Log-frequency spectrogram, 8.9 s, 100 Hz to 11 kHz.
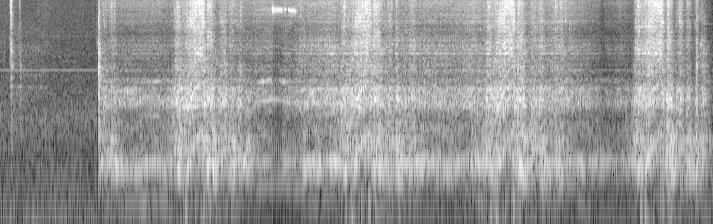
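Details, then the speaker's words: Poulan riding mower, 16 hp Briggs & Stratton single-cylinder OHV engine, in chilly ~40°F weather. Very hard to start despite a new, fully charged battery. Starter drags slowly and unevenly through compression without catching; valves need adjusting, else cam compression release may have failed. "the valves need to be adjusted if the valves aren't opening and closing exactly when they should"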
